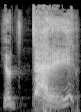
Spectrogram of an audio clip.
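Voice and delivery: derisive. Acted. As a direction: throw her word back with scorn. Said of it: "he said with derision".

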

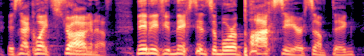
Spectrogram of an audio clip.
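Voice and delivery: loud, high-pitched bitter rant; harsh. A narrator's reading. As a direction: taunt her harshly at full volume. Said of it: "he said harshly".

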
